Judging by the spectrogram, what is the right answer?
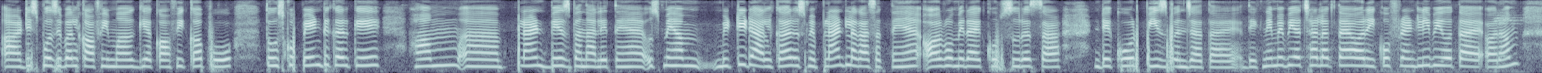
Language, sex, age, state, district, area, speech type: Urdu, female, 18-30, Uttar Pradesh, Mau, urban, spontaneous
